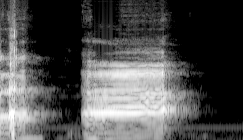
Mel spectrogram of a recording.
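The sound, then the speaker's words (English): A person who cannot burp tries and fails to force a burp: a quick throaty catch, then a strained, buzzy croak lasting about half a second, with no talking around it. “Try it again. You have to force the bubble down first. Nope. Nope, can't do it.”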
